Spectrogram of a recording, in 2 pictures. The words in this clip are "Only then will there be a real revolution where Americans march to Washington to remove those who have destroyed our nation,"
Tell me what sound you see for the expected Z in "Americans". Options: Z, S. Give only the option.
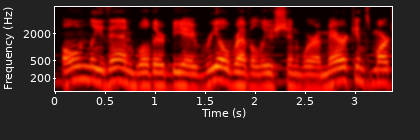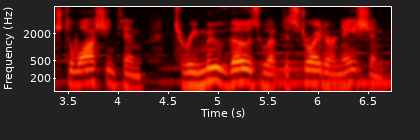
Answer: Z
